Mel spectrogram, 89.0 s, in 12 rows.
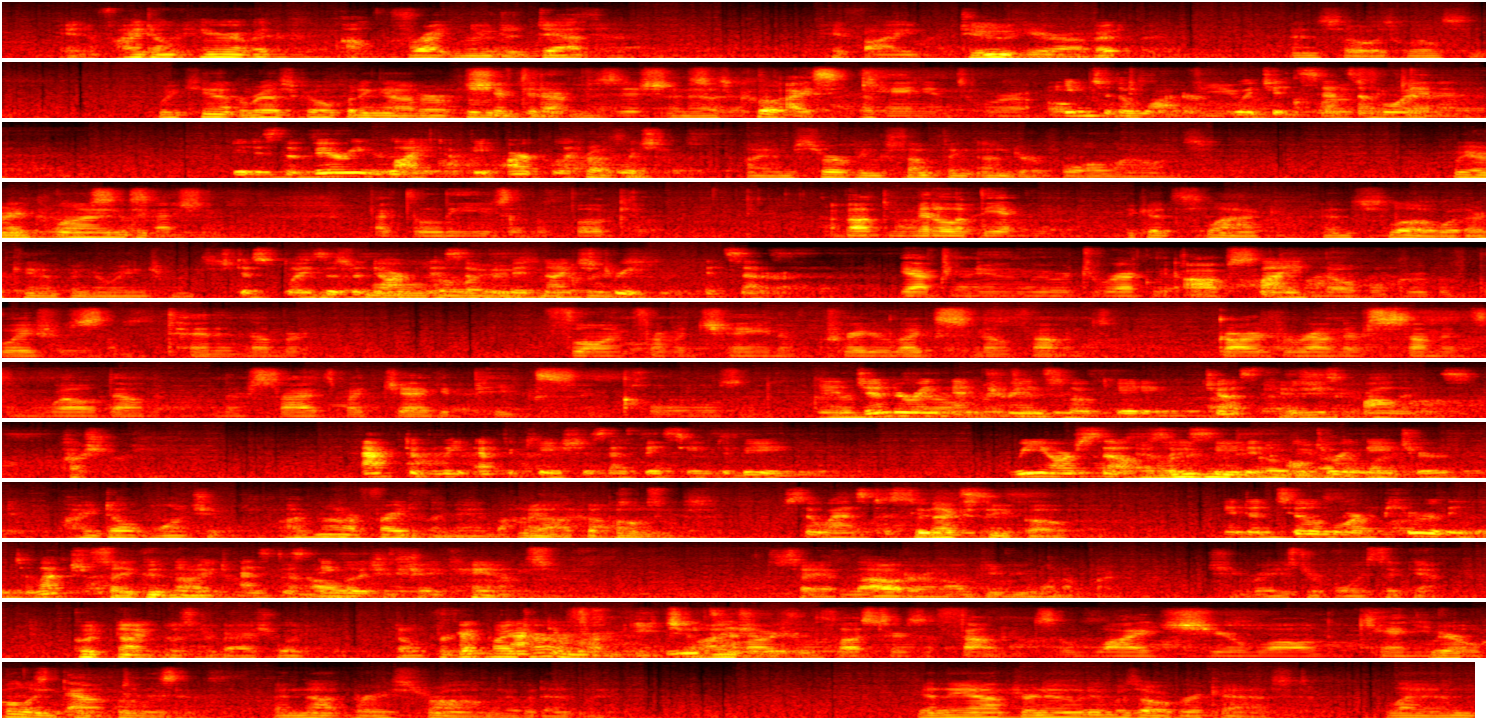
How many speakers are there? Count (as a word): four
